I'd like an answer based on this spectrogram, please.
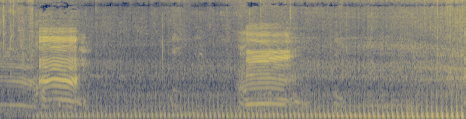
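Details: Herd of cattle roaming along a road: two drawn-out harmonic moos, the first longer, the second after a short pause, over a steady, pulsing low engine rumble from a passing vehicle.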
